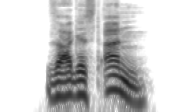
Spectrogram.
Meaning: second-person singular subjunctive I of ansagen
- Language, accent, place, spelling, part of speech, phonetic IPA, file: German, Germany, Berlin, sagest an, verb, [ˌzaːɡəst ˈan], De-sagest an.ogg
